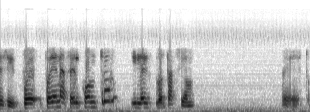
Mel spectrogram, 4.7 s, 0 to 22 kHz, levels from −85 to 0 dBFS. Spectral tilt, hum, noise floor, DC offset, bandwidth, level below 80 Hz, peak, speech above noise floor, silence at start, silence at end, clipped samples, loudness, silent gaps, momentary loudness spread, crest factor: -6.5 dB/octave; none; -37 dBFS; under 0.1%; 8.2 kHz; -38 dBFS; 0 dBFS; 23 dB; 0 s; 0 s; under 0.1%; -14 LUFS; none; 9 LU; 14 dB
